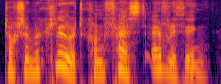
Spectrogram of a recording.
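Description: A man voicing a shrill, excitable young woman who squeals and wails in a very high voice, in a dry close recording. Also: moderate pace, no room sound. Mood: tremulous.

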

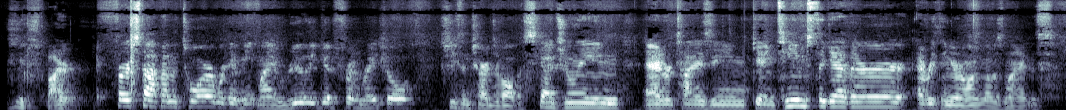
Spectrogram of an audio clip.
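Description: A young man playing a bumbling, awkward league manager in a mockumentary, rambling with deadpan asides while giving a house tour. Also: mid-range voice, moderate pace, hardly any pauses, close to an everyday voice. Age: young adult. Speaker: mockumentary lead. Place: family house rooms and garage, indoors. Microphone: handheld camera a few feet off. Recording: roomy home echo, faint hiss.

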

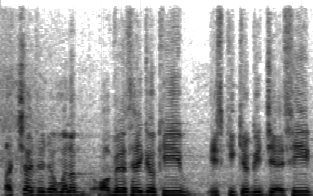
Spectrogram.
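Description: A man's voice: on the high side, fairly even intonation, quick pace. Chatty man giving a warehouse tour. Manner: chatty, repeats "accha" and "dekhiye" often. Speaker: local news video host. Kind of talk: casual on-location promo walkthrough. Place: warehouse and roadside outdoors. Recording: noisy street and warehouse background.

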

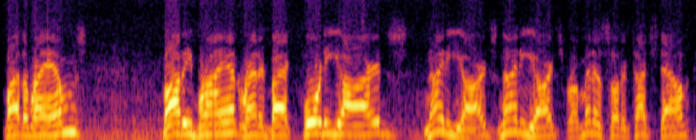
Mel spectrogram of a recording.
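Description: A man's voice: sits high, normal speed. A man delivering scripted radio sports commentary in clipped datelines with dramatic emphasis. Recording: noisy old radio cassette recording.

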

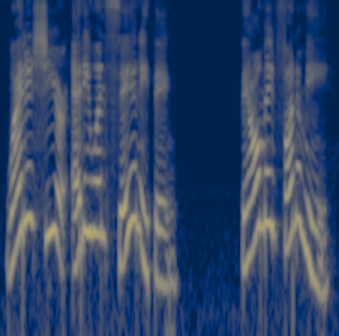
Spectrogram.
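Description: A quiet young witch from an audio drama, played by a woman, speaking in a fairly high voice at an unhurried pace. She sounds plain and earnest, and the recording is dry and close. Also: sing-song, no echo, exaggerated voice. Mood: wistful. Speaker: shop heir and cousin.

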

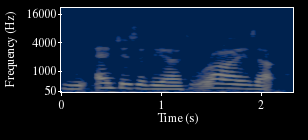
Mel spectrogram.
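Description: A woman leading a guided relaxation meditation, soothing and unhurried, speaking in short phrases with long pauses. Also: on the low side, fairly even intonation, mellow. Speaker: yoga nidra teacher, meditation guide.

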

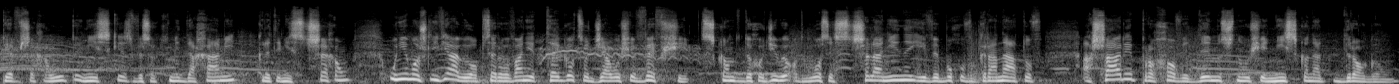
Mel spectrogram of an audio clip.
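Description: A man's voice: fairly high pitch, normal speed, slight background noise. A man narrating a war history audiobook in a dramatic, scripted storytelling style.

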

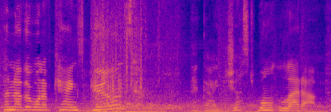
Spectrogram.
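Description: A woman playing a bold, practical superheroine in an animated game, speaking emphatically. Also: a little high, moderate pace, over music, close to an everyday voice. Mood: determined. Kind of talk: animated game hero acting.

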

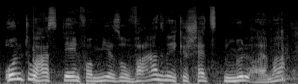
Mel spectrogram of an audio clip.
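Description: A man's voice: fairly high pitch, animated, brisk, background noise. A middle-aged man giving a casual, colloquial walk-through presentation, talking directly to the viewer on a clip-on microphone. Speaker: vlog host presenting caravans. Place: caravan trade fair hall and inside a caravan. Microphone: wireless clip-on microphone.

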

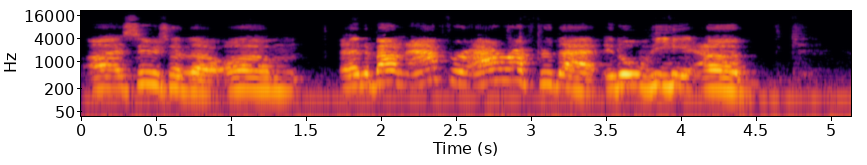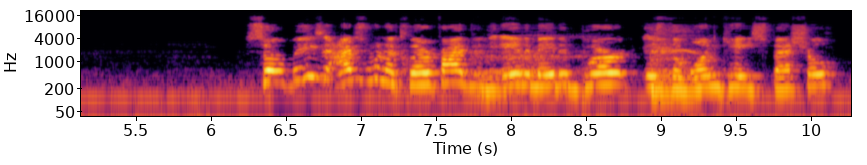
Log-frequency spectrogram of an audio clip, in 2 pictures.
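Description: A loud, excitable young man co-hosting a casual channel update in a small green-screen room, laughing often. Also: very high voice, normal speed. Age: young adult. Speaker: channel co-host. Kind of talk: casual chat.

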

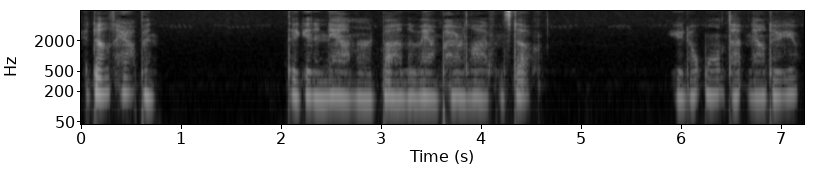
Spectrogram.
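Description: Girl doing a tough blunt vampire hunter lady, low husky whisper, folksy drawl, asmr roleplay. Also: flat delivery, measured pace, pauses often, full character voice. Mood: firm, threatening. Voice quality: breathy, whispery. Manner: folksy drawl with dropped endings, put-on accent. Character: tough, world-weary female vampire hunter, blunt and loyal.

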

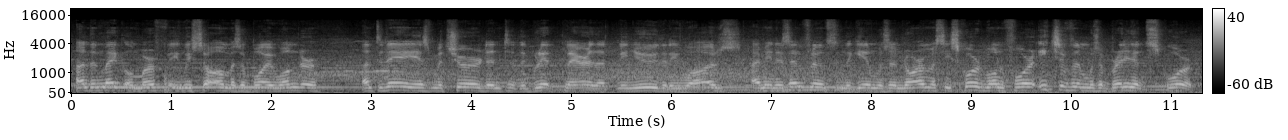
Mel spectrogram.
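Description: An Irish man giving forceful, argumentative post-match analysis as a pundit. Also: fairly high pitch, fairly even intonation, brisk. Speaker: studio pundit. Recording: loud crowd noise behind.

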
